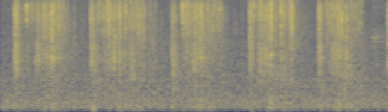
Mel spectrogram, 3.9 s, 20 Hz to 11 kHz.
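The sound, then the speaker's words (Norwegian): Pages of a Bible are turned with several quick papery rustles and crinkles, each lasting under a second, coming in an uneven series of soft bursts. “1. Peter kapittel 1. Skal vi slå opp den sammen.”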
